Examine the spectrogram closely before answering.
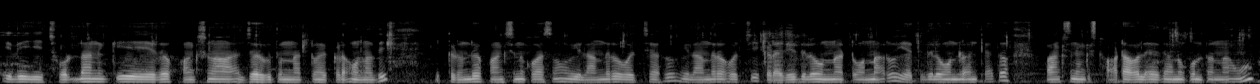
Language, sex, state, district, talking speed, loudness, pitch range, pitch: Telugu, male, Andhra Pradesh, Srikakulam, 135 wpm, -30 LUFS, 115-125 Hz, 115 Hz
